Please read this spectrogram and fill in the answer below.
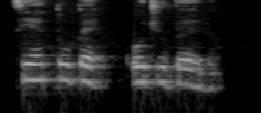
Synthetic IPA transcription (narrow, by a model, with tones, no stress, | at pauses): ti˦e˦tʊ˦bɛ˦ | o˦d͡ʒu˦be˦˨lo˨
